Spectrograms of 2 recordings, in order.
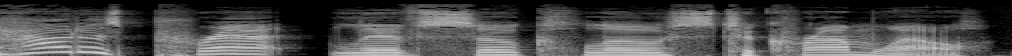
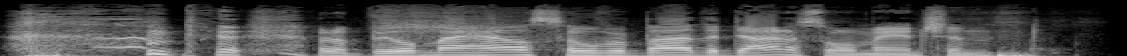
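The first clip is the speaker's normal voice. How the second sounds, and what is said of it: Savannah accent imitating Chris Pratt. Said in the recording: “doing a Savannah accent for Chris Pratt”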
